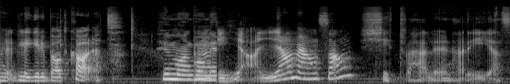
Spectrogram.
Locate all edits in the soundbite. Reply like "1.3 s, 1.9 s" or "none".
2.2 s

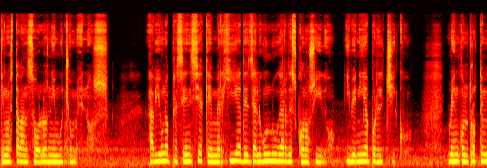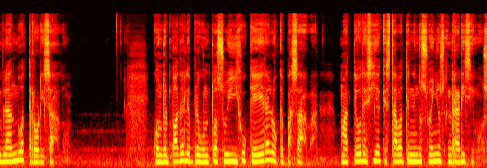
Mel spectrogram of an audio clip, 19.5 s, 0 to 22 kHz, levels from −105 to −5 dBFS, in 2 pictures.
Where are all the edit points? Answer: 8.9 s

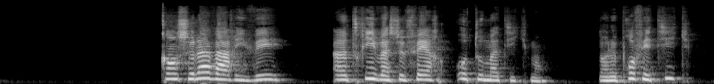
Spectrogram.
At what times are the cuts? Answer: 5.8 s

